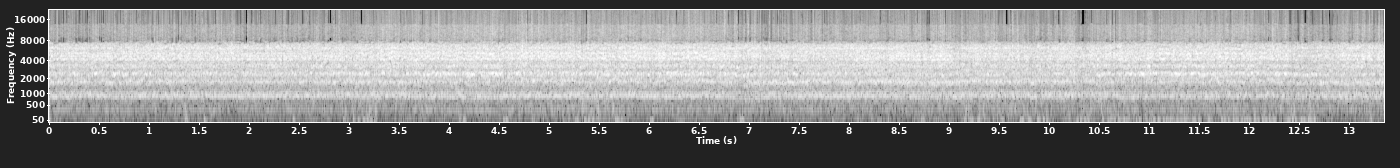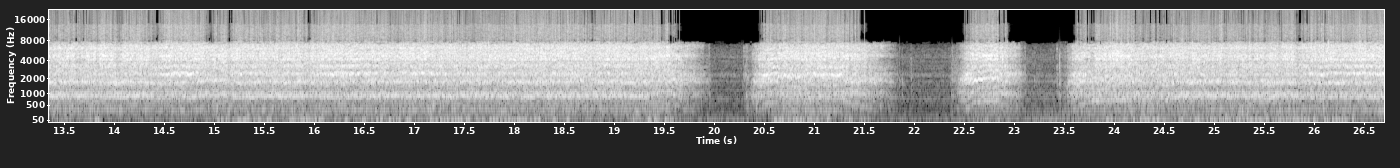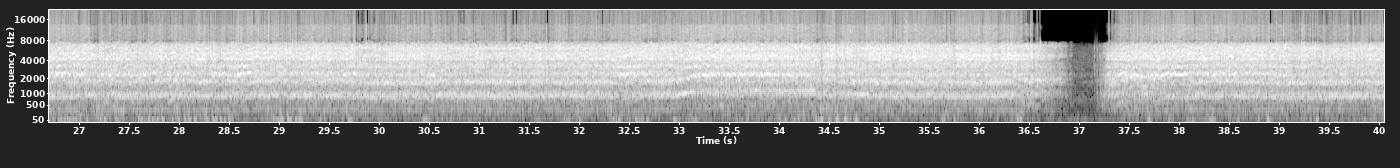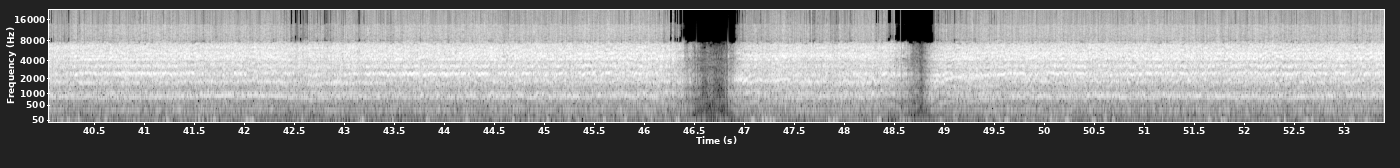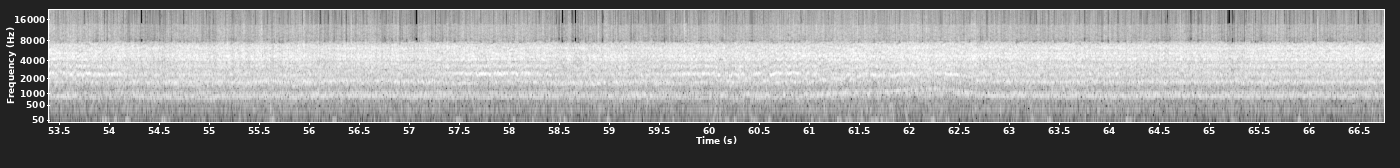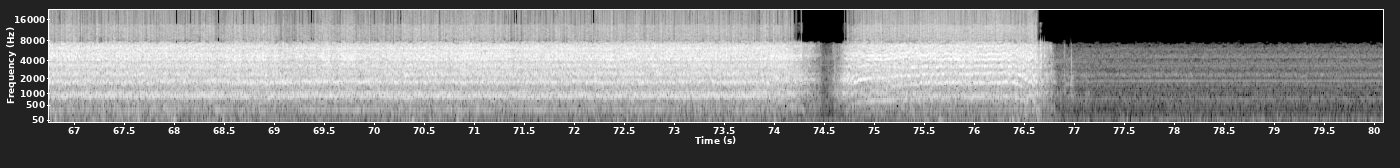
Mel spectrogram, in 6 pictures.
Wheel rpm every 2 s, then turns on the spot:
230, 230, 220, 220, 230, 220, 220, 230, 230, 180, 80, 60, 210, 220, 230, 230, 270, 260, 110, 220, 220, 220, 210, 120, 140, 210, 210, 210, 230, 210, 230, 270, 240, 230, 230, 240, 220, 130, 80, 0.
none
